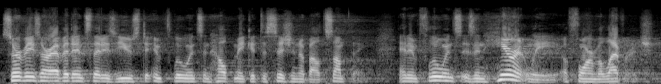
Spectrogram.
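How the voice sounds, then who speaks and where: Talking fast at medium pitch with a fairly bright tone, a man confronts the school board during public comment. His words travel from a podium microphone through the public address system, echoing around the city meeting chamber.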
